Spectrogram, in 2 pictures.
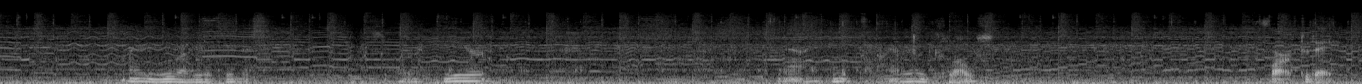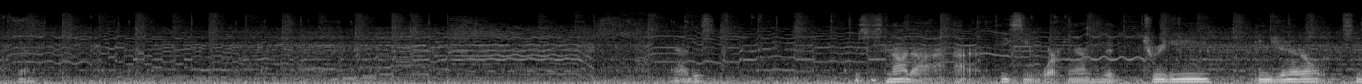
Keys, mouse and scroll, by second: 0.7 g, 2.7 middle click, 2.9-4.9 right drag, 3.5 g, 4.9 middle click, 5.0-6.7 right drag, 5.7 Tab, 6.7-7.9 middle drag, 7.4 Tab, 7.9-9.6 right drag, 9.6 g, 10.7 g, 10.8-11.8 right drag, 12.5-13.7 middle drag, 12.5 g, 13.7-15.4 right drag, 14.1 g, 15.0 Tab, 15.4 middle click, 20.7 Tab, 21.2-22.9 right drag, 22.0-26.3 middle drag, 23.8-25.9 right drag, 24.8 g.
